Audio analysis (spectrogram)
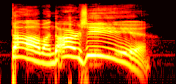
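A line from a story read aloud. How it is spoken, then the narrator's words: Tentative call. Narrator (Chinese): 他…试探性的喊一嗓子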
